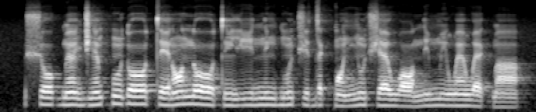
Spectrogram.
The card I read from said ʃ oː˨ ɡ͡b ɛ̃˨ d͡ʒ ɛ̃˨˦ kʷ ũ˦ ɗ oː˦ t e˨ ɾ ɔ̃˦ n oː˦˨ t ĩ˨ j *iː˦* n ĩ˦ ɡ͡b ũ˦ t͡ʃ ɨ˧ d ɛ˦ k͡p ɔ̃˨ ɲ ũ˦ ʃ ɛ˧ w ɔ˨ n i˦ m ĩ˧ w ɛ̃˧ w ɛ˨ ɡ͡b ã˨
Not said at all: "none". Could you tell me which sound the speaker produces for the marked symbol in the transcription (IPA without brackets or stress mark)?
iː˧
